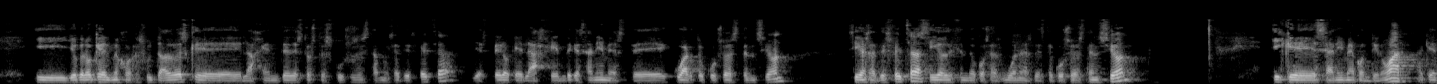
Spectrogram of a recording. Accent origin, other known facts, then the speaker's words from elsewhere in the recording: Valencian Community, Spain; A mí me gustaría, como valenciano, también que hubiera algún artículo en valenciano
